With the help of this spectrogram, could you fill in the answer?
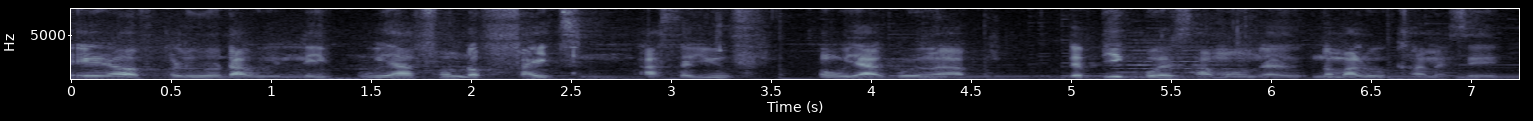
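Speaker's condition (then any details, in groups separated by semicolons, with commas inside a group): No condition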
